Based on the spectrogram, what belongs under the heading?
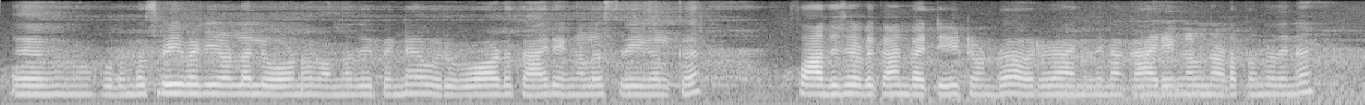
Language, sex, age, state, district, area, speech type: Malayalam, female, 60+, Kerala, Thiruvananthapuram, rural, spontaneous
